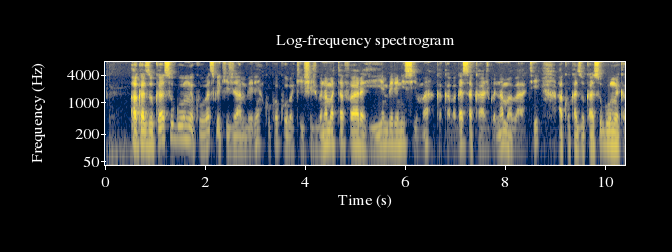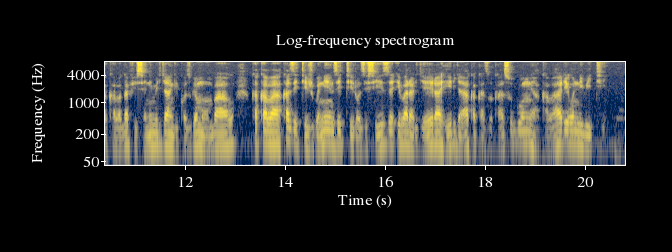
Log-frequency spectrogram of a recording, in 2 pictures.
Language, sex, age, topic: Rundi, male, 25-35, education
